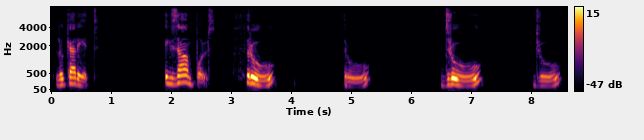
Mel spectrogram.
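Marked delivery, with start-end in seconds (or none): 3.2-5.3 "Through" with a fricative r after th; teacher's example "Through", r fricative after th. Shown as a demonstration. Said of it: "Er becomes fricative when it occurs after t". 6.5-8.5 "drew" with a fricative r after d; teacher's example "drew", r fricative after d. Shown as a demonstration. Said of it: "Er becomes fricative when it occurs after t".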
